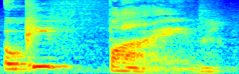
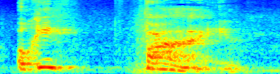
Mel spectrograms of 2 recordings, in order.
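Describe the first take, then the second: First: Sulky okay fine. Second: Higher, slow pouty "Okay, fine."; imitating sulky daughter. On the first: Retold or imitated. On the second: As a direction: play a toddler crossing her arms, sulking. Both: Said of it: "she does it like this".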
